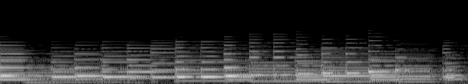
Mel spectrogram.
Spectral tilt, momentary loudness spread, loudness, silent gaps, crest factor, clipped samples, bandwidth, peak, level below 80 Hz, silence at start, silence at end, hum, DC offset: -11 dB/octave; 8 LU; -22 LUFS; none; 16 dB; under 0.1%; 4.3 kHz; -6 dBFS; -54 dBFS; 0 s; 0 s; none; under 0.1%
